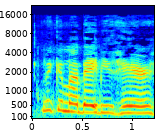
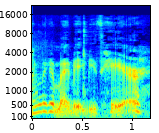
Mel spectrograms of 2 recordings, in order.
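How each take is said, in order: First: Said in the usual way. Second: Soft breathy whisper. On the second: Real, not acted. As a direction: hush it to a whisper. Whispered then normal repeat.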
